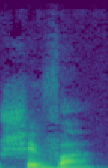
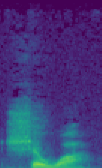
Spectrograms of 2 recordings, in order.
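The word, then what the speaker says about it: שְׁוָא: Agora, lembre-se que em hebraico eu chamava essa letra aqui, o shevá, de shevá, com um V aqui, não um W. Né? Por que eu escrevi um W aqui? Bom, porque em aramaico eu vou pronunciar o vav como uau. Então, na verdade, em aramaico, a letra, aquela letra reduzida que nós conhecemos, aqueles 2 pontinhos, né, embaixo de uma consoante, será chamada de shewá.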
